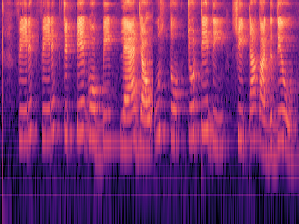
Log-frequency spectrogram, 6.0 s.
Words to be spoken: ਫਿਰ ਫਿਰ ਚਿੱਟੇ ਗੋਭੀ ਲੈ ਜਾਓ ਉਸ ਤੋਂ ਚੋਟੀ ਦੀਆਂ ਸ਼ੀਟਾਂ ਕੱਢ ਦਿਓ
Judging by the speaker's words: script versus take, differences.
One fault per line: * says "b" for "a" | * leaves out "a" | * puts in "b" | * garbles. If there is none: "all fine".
all fine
